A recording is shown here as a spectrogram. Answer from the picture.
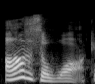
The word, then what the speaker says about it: Azawakh: The Azawakh, and that's spelled A-Z-A-W-A-K-H.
